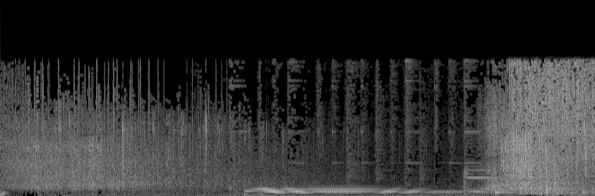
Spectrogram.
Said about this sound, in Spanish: Max toca la cortina de la puerta y las bolas caen al suelo.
